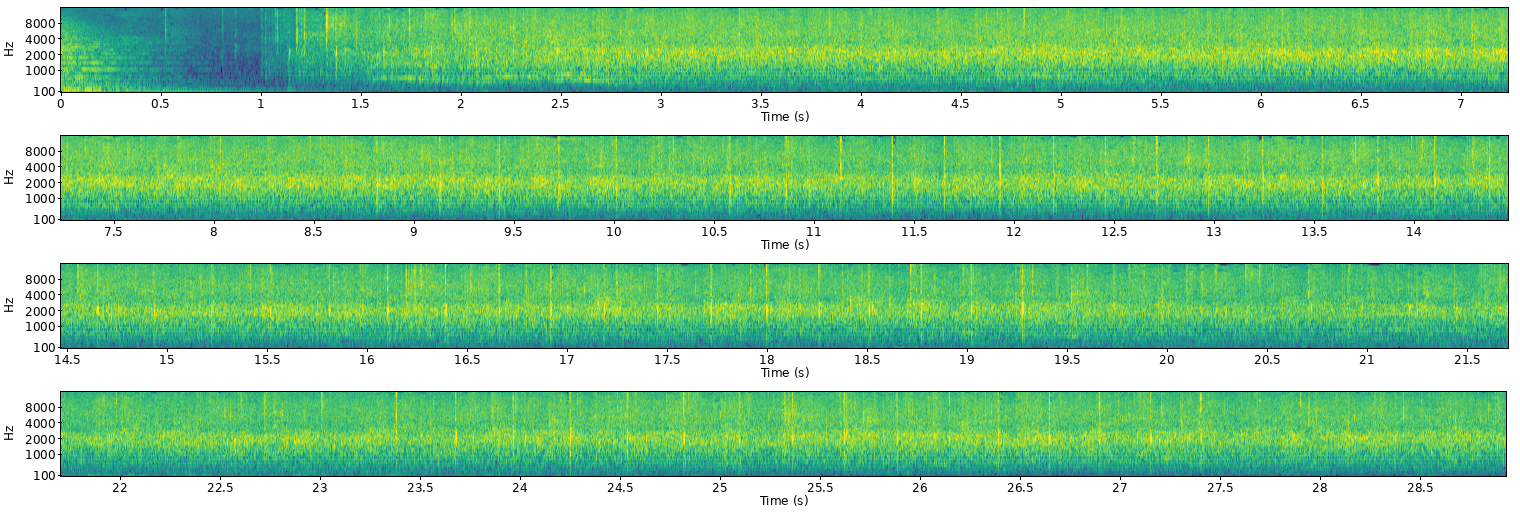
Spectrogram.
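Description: An orchestra's last chord rings out and dies away within the first second, then an audience breaks into steady applause that holds for the rest of the time.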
